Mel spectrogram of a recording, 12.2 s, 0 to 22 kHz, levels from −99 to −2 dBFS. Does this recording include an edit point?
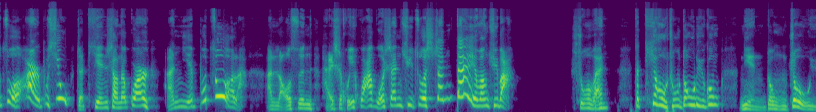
yes; 1 cut; at 1.1 s

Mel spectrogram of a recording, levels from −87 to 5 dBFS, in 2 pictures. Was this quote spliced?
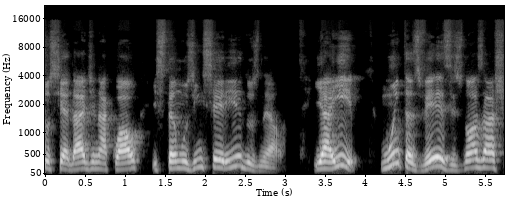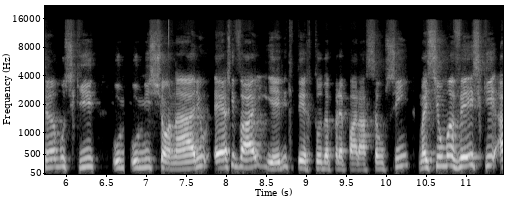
yes; 4 cuts; at 6.7 s, 8.0 s, 8.8 s, 10.3 s

